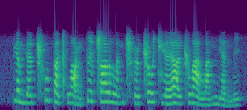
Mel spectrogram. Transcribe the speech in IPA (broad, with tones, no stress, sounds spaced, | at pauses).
p ɥ ɛ˥˩ m ɥ ɛ˧˥ ʈ͡ʂʰ u˥ p a˨ ɪ̯ t̪ʰ w ɑ̰˨˩ ŋ p i˥˩ ʈ͡ʂ ɑ˥ ʊ̯ l w ə˧˥ n ʈ͡ʂʰ ɻ̩˧˥ ʈ͡ʂ o˥ ʊ̯ t͡ɕ ɥ ɛ˧˥ a˧˥ ɪ̯ ʈ͡ʂ w ä˥˩ l w a˧˥ n n̪ j ɛ̰˨˩ n n̪ i˦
